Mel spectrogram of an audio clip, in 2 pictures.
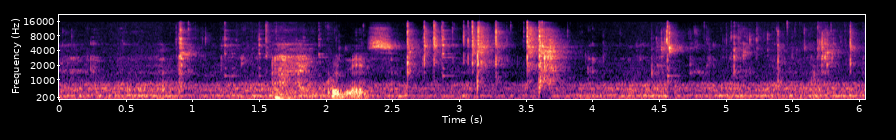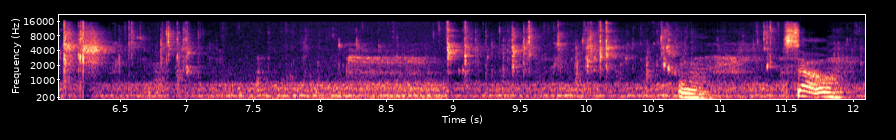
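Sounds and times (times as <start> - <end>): steady low hum: 0.0 - 12.0
wet chewing and lip-smacking: 2.7 - 11.6.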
